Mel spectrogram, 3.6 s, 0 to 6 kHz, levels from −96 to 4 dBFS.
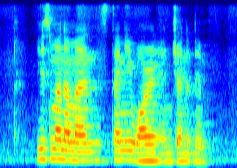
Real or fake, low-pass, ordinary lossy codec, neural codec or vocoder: real; 5.4 kHz; none; none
